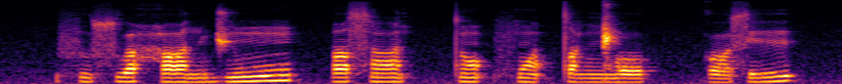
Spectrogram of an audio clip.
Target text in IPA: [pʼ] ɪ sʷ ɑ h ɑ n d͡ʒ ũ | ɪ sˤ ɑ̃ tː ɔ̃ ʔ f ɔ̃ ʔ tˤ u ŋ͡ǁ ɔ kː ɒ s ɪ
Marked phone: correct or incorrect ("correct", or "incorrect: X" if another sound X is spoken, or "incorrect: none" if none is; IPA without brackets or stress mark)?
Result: incorrect: f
